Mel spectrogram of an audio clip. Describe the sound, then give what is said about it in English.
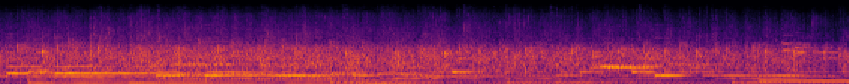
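An audience at a morning church service applauds steadily for several seconds for Jesus, a dense, continuous clatter of many hands, with sustained keyboard or organ chords playing underneath throughout. “If you love Jesus, let me hear your hands this morning.”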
